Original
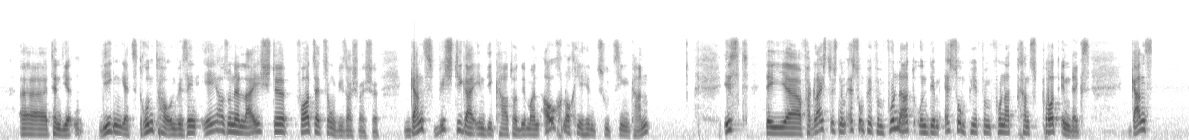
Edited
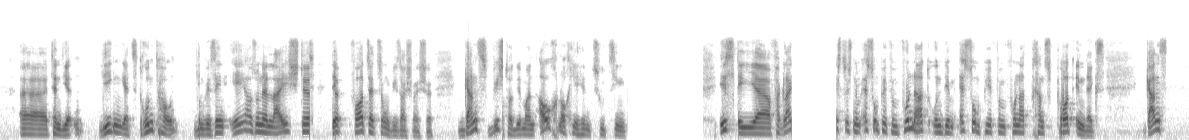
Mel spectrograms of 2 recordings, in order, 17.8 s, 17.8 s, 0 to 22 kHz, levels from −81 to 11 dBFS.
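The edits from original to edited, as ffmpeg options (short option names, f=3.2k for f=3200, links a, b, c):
-filter_complex "[0:a]asplit=10[a][b][c][d][e][f][g][h][i][j];[a]atrim=end=2.572[k];[b]atrim=start=1.148:end=1.572[l];[c]atrim=start=2.568:end=4.222[m];[d]atrim=start=11.148:end=11.542[n];[e]atrim=start=4.218:end=6.732[o];[f]atrim=start=7.608:end=9.48,asetpts=PTS-STARTPTS,afade=t=out:st=1.868:d=0.004:c=hsin[p];[g]atrim=start=9.48:end=10.62,asetpts=PTS-STARTPTS,volume=0[q];[h]atrim=start=10.62:end=11.152,asetpts=PTS-STARTPTS,afade=t=in:d=0.004:c=hsin[r];[i]atrim=start=11.538:end=12.33,asetpts=PTS-STARTPTS,afade=t=out:st=0.788:d=0.004:c=hsin,apad=pad_dur=0.68[s];[j]atrim=start=12.33,asetpts=PTS-STARTPTS,afade=t=in:d=0.004:c=hsin[t];[k][l]acrossfade=d=0.004:c1=hsin:c2=hsin[u];[u][m]acrossfade=d=0.004:c1=hsin:c2=hsin[v];[v][n]acrossfade=d=0.004:c1=hsin:c2=hsin[w];[w][o]acrossfade=d=0.004:c1=hsin:c2=hsin[x];[p][q][r]concat=n=3:v=0:a=1[y];[x][y]acrossfade=d=0.004:c1=hsin:c2=hsin[z];[s][t]concat=n=2:v=0:a=1[aa];[z][aa]acrossfade=d=0.004:c1=hsin:c2=hsin"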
